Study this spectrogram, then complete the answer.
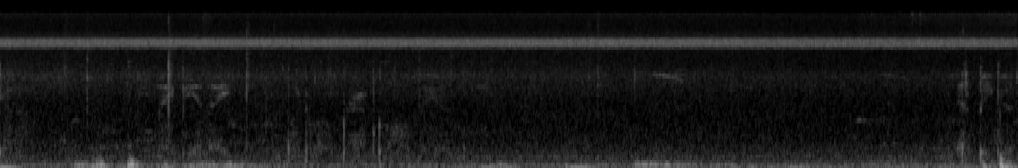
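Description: Deer hooves rustle softly on dry leaves.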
